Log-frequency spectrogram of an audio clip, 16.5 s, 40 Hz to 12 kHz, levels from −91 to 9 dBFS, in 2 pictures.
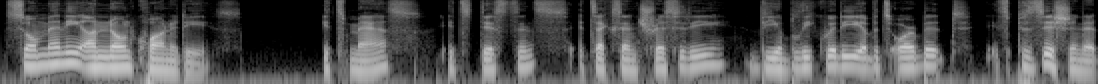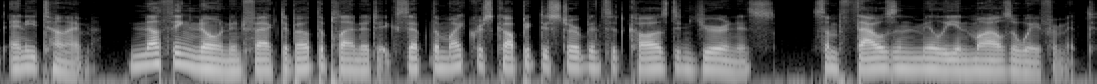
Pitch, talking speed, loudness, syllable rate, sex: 120 Hz, 150 wpm, -20 LUFS, 5.1 syllables/s, male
